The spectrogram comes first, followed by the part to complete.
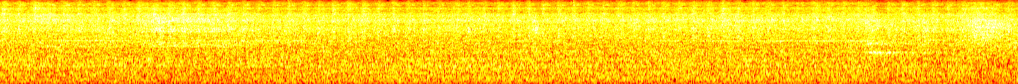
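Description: Tea-bag packing machinery running: a loud, steady mechanical noise with no clear rhythm.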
